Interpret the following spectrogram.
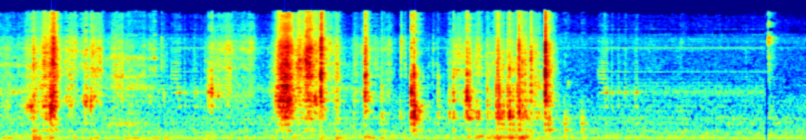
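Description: Plastic housing of an AcuRite Atlas touchscreen weather display being pried apart by hand: irregular clicks and scrapes of the case's snap clips letting go, in several bunches over the first five seconds or so, then only a faint steady low hum.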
